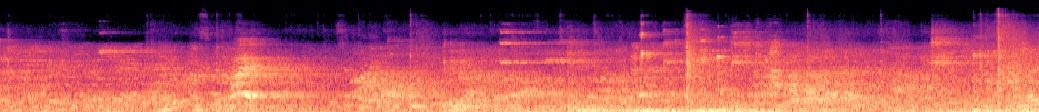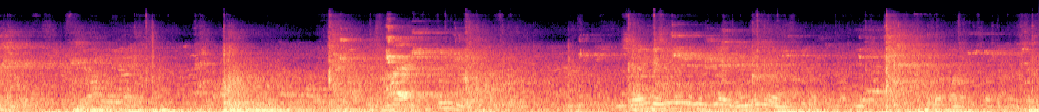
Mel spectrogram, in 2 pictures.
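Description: Young players call out and chatter across an echoing hall.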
